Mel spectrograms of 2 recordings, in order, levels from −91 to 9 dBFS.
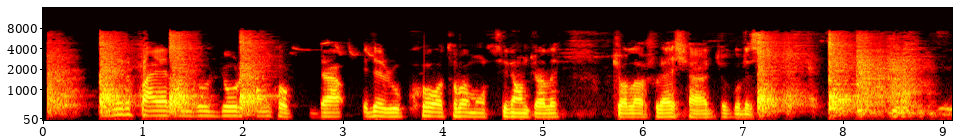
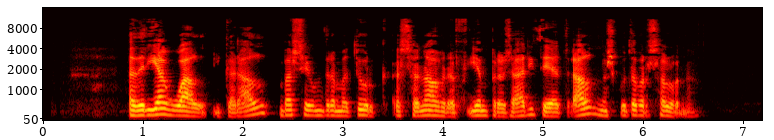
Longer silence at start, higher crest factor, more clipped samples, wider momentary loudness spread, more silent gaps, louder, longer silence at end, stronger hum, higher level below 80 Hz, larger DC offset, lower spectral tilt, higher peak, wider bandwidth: second, 0.05 s vs 0.85 s; about the same, 16 dB vs 20 dB; neither; second, 7 LU vs 10 LU; neither; first, -16 LUFS vs -29 LUFS; second, 0 s vs 0.7 s; neither; first, -58 dBFS vs -84 dBFS; neither; about the same, -4.5 dB/octave vs -5 dB/octave; first, 0 dBFS vs -10 dBFS; second, 7.8 kHz vs 11.5 kHz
